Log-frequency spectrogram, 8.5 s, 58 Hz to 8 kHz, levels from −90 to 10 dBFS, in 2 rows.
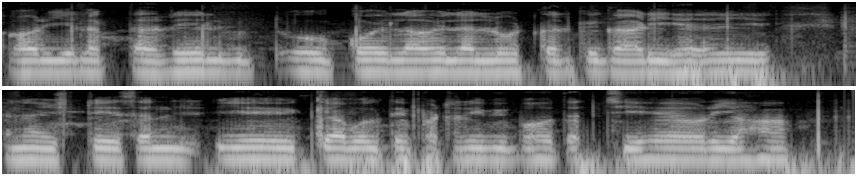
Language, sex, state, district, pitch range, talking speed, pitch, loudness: Hindi, male, Madhya Pradesh, Katni, 130-135 Hz, 175 wpm, 130 Hz, -19 LUFS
